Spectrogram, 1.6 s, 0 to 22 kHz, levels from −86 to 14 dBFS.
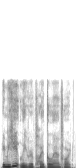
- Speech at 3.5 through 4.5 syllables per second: No, 7.3 syllables/s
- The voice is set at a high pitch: Yes, high, 195 Hz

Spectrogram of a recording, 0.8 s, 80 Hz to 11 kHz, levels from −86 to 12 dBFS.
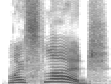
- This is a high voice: Yes, very high, 295 Hz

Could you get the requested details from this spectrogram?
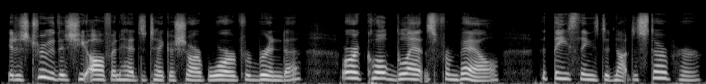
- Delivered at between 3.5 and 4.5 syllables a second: No, 5.4 syllables/s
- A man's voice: No, female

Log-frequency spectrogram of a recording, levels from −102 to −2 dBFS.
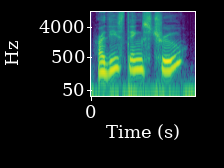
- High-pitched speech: Yes, high, 225 Hz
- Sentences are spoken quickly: No, average, 185 wpm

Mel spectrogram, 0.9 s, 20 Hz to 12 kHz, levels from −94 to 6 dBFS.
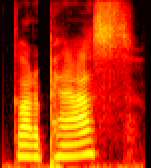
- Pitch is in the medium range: No, high, 195 Hz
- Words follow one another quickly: No, average, 190 wpm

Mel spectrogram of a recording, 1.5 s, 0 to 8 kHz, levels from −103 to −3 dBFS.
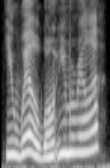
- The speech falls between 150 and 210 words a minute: Yes, fast, 205 wpm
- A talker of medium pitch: No, very high, 265 Hz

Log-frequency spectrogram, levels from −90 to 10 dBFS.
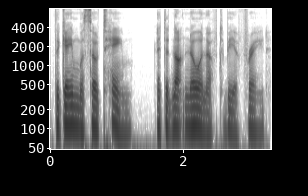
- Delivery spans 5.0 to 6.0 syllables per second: Yes, 5.4 syllables/s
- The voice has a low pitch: Yes, low, 100 Hz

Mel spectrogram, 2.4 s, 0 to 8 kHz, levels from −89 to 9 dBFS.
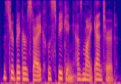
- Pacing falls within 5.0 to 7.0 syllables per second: Yes, 5.9 syllables/s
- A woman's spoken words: Yes, female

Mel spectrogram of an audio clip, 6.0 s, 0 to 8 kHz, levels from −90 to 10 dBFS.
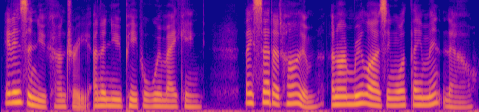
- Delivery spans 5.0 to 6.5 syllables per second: Yes, 5.3 syllables/s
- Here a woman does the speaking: Yes, female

